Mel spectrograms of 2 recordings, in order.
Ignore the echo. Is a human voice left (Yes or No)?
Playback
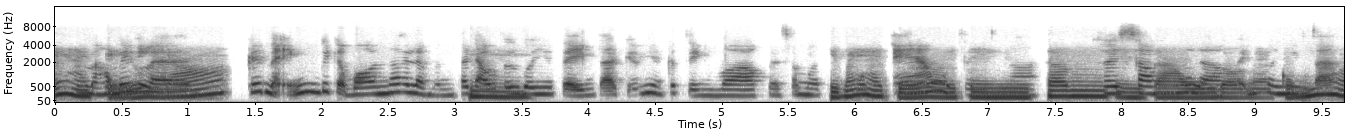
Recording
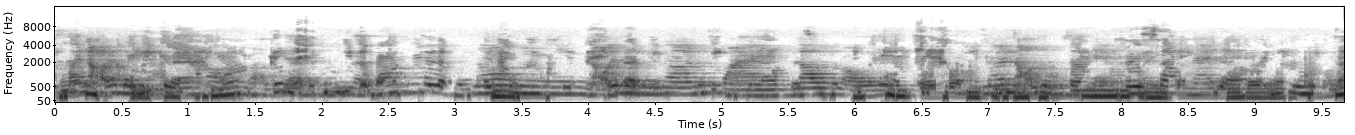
Yes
